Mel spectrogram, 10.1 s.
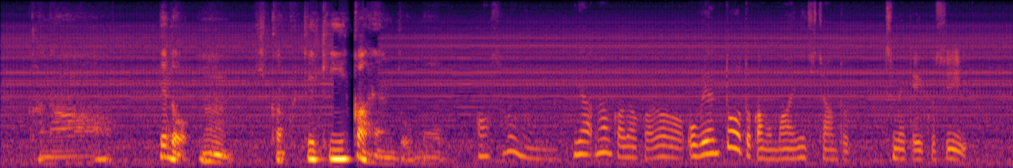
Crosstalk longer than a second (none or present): none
